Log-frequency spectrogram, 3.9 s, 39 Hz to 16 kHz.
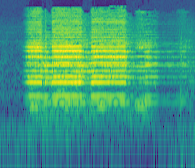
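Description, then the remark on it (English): Car horns honk in a string of long, loud blasts as a line of cars and golf carts with decorations and signs drives by in a parade for a military veteran's 100th birthday in Fort Myers, Florida, briefly breaking and resuming before trailing off into a softer honk and quiet road noise. No one speaks. “as the line of cars and golf carts drove by with decorations and signs.”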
